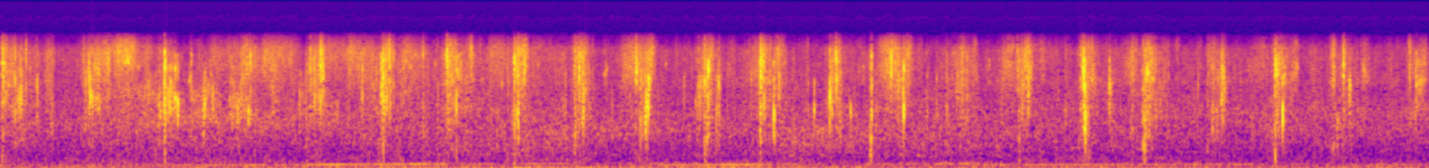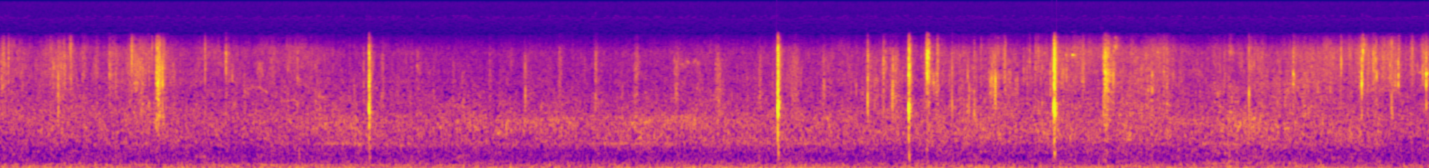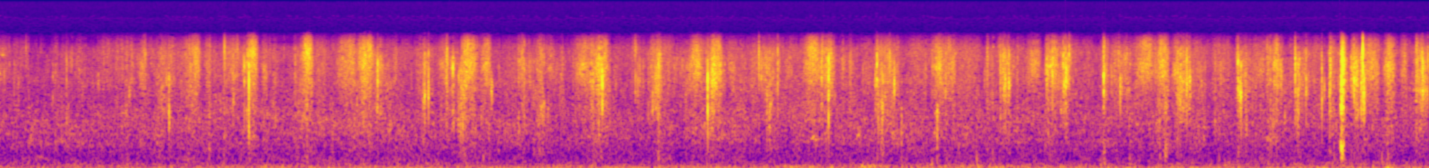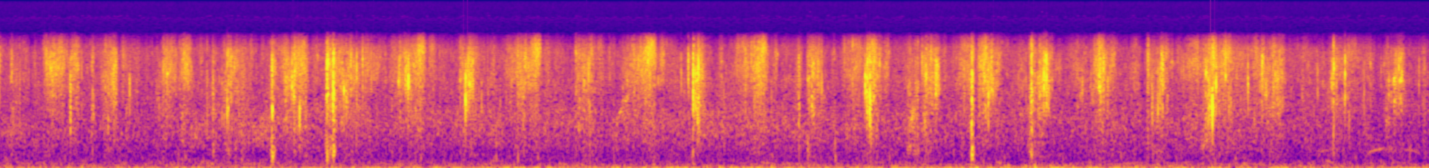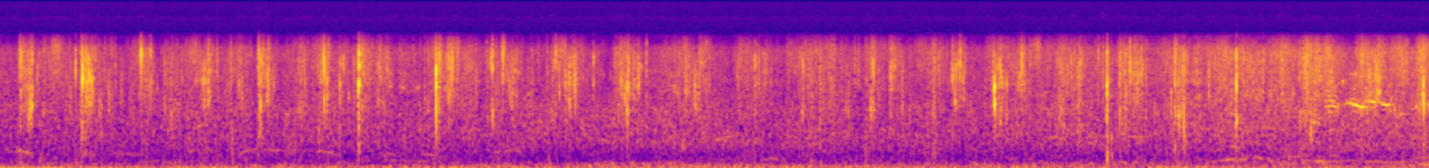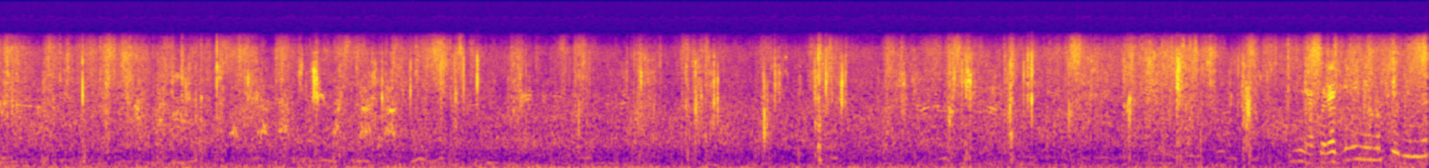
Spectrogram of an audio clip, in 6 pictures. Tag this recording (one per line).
ambient
soundscape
